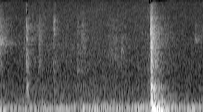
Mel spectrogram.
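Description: A few sharp clicks and, about one and a half seconds in, a louder thud with a low boom, over a low steady hum: sound effects in the intro of a sped-up Eurobeat track, before the music starts.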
